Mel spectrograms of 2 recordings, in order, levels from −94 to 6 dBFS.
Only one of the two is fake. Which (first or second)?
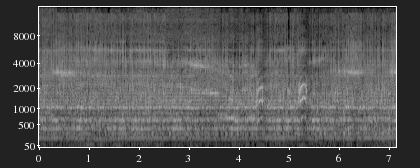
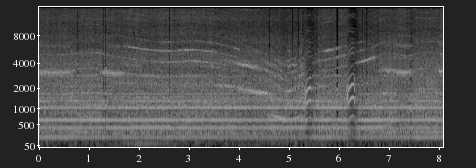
first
